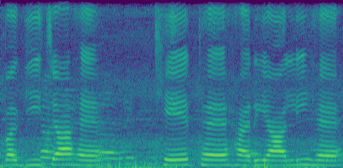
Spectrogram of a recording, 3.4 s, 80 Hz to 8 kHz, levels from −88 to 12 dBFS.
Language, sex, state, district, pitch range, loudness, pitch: Hindi, female, Haryana, Jhajjar, 230-250 Hz, -14 LUFS, 240 Hz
